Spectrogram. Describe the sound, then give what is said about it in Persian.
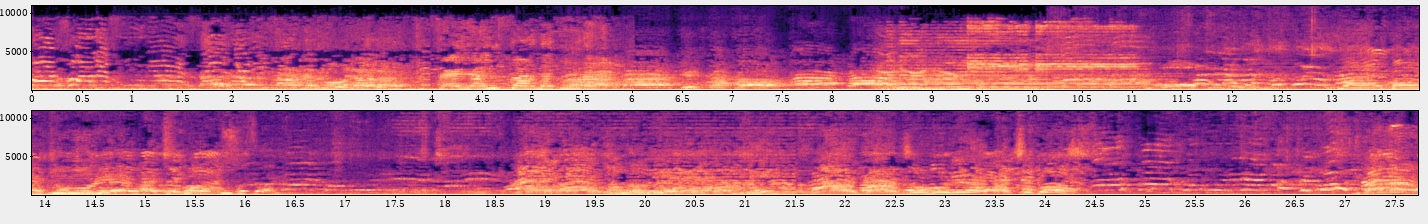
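A large crowd of protesters chants slogans in the streets of Tehran, many voices shouting together in loud, rhythmic bursts over a constant roar of hubbub and scattered cries. “معترضان در محلات مختلف تهران از شرق تا مرکز و غرب پایتخت شامل هفت حوض، بلوار فردوس، انقلاب، صادقیه، ستارخان، شهرک اکباتان و شریعتی به خیابان‌ها آمدند و شعار دادند.”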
